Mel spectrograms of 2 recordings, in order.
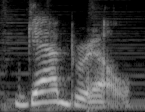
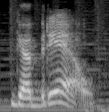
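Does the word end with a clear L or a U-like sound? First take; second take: clear L; U-like sound. First: The final L is clearly pronounced. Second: The final L sounds like a U. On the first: "no inglês esse L, ele é muito importante. Então eu falo Gabriel" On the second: "A gente termina quase com u"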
